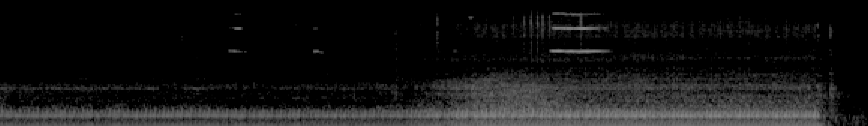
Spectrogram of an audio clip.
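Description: A sport motorcycle pulling up to a stop beside a beach on a holiday: a steady engine drone that swells briefly and then cuts off sharply, with faint high chirps above it.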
